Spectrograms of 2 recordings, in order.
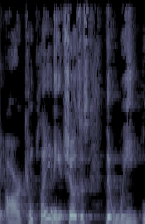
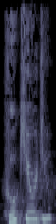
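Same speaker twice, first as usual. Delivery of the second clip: higher, eager question; lightly voiced Brian; curious Brian; 10 semitones higher, 3 dB louder than usual. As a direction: ask who did it. Brian asks ex-leper.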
